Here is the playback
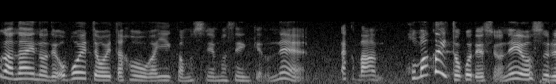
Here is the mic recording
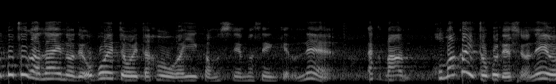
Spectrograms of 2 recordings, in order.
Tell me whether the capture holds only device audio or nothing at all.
Yes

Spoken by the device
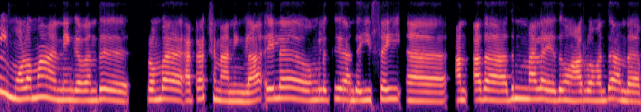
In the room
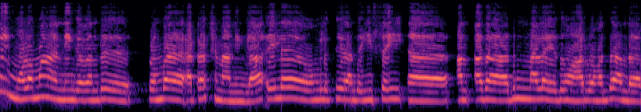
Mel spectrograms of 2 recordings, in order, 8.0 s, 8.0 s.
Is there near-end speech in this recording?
No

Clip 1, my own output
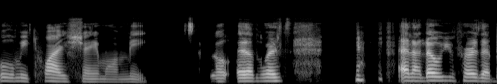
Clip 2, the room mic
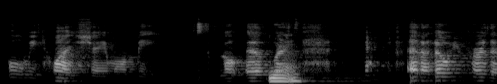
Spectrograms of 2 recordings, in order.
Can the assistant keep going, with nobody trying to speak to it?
No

